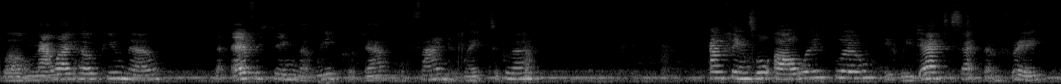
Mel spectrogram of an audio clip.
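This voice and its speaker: A woman's voice: a little high, measured pace, close to an everyday voice. A woman voicing a hopeful male chimpanzee hero in a children's storybook, earnest and rallying. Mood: gentle, wise. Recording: roomy, distant mic, noisy.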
